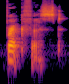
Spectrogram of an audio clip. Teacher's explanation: in the word breakfast this is a two-syllable word and the emphasis is on brick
